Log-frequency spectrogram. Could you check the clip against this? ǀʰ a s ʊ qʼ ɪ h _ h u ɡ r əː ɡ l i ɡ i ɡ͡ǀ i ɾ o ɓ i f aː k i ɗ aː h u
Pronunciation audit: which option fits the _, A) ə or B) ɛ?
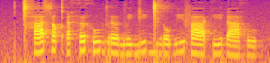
A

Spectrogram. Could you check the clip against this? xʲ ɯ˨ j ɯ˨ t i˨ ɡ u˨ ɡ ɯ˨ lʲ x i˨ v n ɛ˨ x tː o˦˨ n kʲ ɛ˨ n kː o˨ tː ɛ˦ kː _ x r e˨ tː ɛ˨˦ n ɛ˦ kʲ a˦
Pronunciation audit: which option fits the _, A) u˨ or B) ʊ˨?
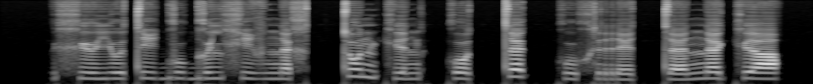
A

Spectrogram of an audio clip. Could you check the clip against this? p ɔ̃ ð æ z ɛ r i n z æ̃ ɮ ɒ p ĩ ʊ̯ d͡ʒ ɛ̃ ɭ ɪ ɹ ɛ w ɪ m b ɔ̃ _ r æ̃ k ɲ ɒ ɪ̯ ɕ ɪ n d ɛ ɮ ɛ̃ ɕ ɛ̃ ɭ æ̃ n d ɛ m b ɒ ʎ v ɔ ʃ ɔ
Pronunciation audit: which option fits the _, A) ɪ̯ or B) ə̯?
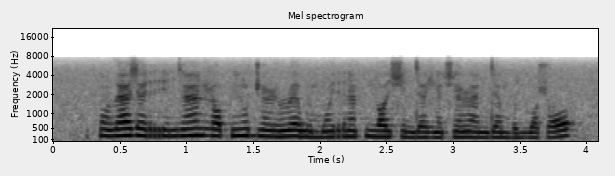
A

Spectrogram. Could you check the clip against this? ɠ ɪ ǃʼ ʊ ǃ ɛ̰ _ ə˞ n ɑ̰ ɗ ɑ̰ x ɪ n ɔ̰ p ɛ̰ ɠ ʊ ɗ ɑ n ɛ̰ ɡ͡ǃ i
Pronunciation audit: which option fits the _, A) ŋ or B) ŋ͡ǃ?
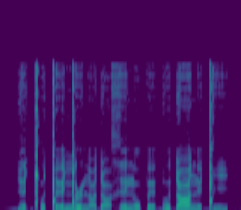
B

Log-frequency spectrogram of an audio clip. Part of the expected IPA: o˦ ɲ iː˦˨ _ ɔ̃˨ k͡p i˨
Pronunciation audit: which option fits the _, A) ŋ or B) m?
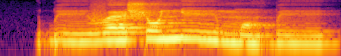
B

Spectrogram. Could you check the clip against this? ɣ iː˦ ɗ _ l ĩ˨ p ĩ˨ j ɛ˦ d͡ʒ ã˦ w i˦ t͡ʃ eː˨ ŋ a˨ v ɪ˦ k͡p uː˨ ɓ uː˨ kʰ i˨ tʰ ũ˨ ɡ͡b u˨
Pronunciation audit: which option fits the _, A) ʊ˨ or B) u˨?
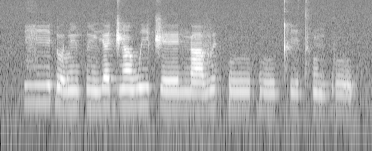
A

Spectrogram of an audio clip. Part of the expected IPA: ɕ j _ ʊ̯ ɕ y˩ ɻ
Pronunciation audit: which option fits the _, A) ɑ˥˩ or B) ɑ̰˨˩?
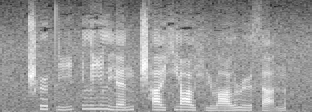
A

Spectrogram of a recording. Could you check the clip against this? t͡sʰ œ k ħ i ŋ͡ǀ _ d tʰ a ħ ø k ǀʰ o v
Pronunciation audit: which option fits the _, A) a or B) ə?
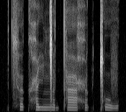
B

